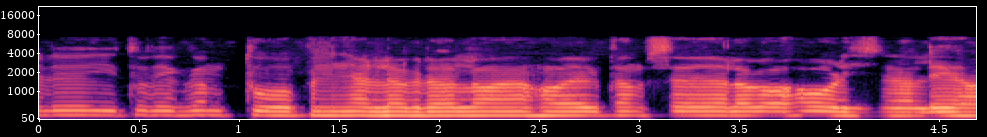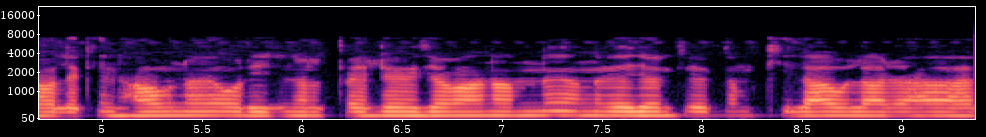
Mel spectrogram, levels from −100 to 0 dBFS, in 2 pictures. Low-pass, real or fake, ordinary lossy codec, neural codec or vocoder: 7.2 kHz; real; none; none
